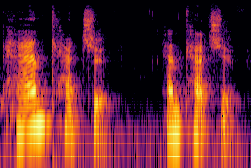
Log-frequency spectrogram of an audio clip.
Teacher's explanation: We don't pronounce D, so handkerchief.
